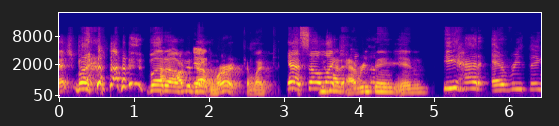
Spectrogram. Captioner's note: laughs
